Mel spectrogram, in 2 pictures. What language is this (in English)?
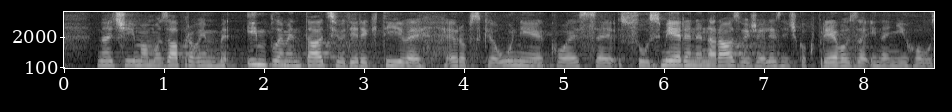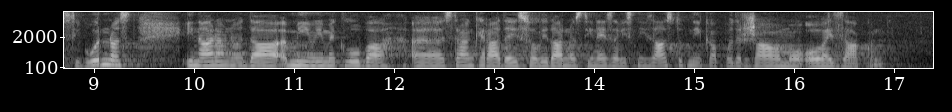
Croatian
